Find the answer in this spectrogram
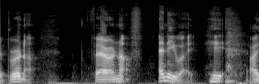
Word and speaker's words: Kevin De Bruyne: city commented commentator said i always thought it was de bruyne but it's according to people it's the brunner fair enough anyway he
